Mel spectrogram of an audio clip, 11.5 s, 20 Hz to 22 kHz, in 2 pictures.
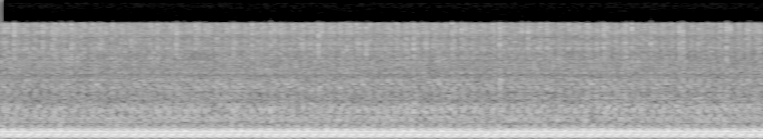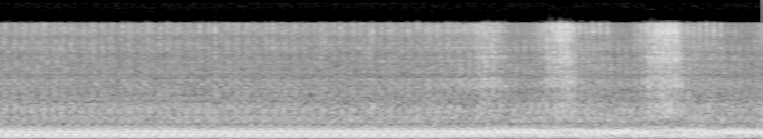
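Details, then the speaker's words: Packard 374 cu in V8 after draining overfilled oil that had reached the carburetor and intake, warmed up: even, steady idle with smooth low rumble, no skips, on all 8 cylinders, though still smoking; normal idle. "It's running good now. It actually quit skipping. It's running on all 8 cylinders."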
